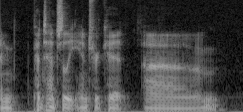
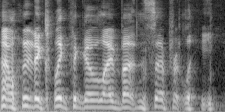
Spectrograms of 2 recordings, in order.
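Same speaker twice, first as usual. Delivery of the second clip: laughing; 12 semitones higher, 12 dB louder than usual. Real, not acted. Laughs at own mishap.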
